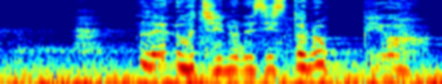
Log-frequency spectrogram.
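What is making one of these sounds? Another young woman answers in a strained, weary voice, close by.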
